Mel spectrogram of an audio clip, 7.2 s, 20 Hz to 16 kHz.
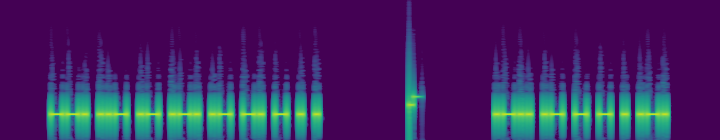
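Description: Morse code tones at a fast 30 words per minute, sending practice sentences from a drill of the top 1600 words: a steady mid-pitched beep keyed into quick dots and dashes, in two bursts separated by a pause with a brief click.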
